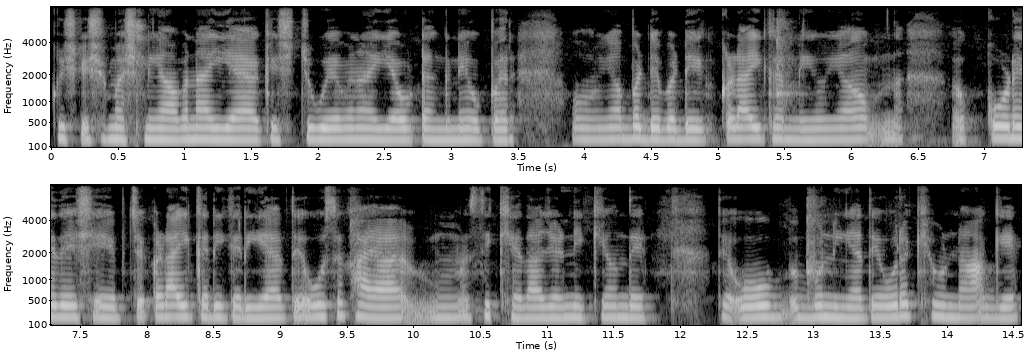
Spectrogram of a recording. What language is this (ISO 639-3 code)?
doi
